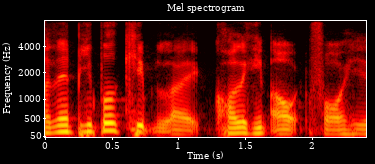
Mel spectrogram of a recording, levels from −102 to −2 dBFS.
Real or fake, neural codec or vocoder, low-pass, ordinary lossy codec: fake; codec, 16 kHz, 6 kbps, DAC; none; none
